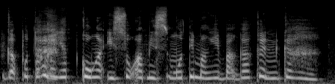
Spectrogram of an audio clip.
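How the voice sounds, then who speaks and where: An actress playing a gentle young Filipino woman making peace in a radio drama. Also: sits high, brisk, dry recording, lightly acted. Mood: apologetic, soothing.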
